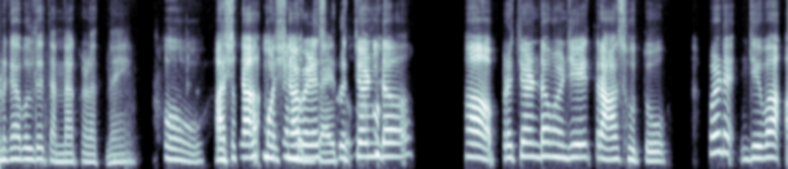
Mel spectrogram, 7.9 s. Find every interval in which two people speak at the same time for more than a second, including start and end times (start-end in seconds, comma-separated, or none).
2.2-3.8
